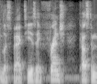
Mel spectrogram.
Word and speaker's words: Lespect: You can check him out on Instagram, David Lespect, or I keep saying David Lespect, but it's David Lespect.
